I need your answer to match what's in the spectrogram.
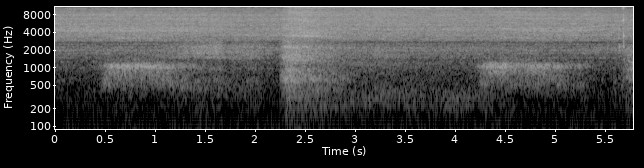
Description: Wife snoring in bed like darth Vader "Luke I am your father"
